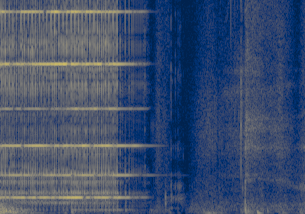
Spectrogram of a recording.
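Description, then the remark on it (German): A kitchen egg timer rings loudly with a bright, continuous metallic trill for just over a second, then cuts off, leaving only faint handling clicks and rustles. “und die Eieruhr.”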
